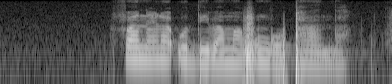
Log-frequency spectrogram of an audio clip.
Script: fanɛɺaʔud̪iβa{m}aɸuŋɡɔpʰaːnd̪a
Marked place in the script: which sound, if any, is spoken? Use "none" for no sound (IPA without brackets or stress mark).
m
